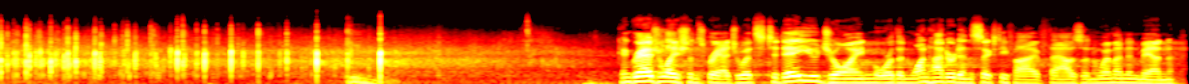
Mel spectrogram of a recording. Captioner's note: applause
